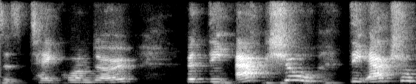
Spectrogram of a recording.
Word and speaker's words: taekwondo: Instead of being properly pronounced as taekwondo, it's mispronounced as taekwondo. But the actual pronunciation is somewhere between those two. Like the Korean pronunciation is somewhere between those two anyway.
